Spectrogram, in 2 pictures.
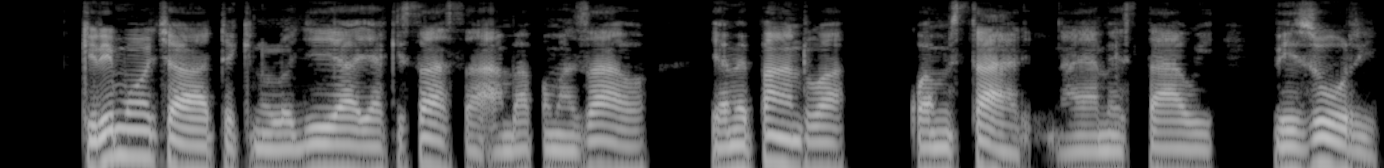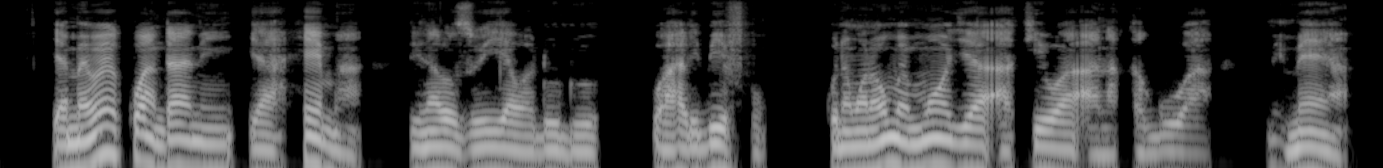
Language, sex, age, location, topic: Swahili, male, 25-35, Dar es Salaam, agriculture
